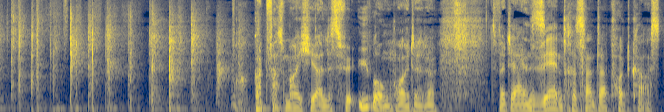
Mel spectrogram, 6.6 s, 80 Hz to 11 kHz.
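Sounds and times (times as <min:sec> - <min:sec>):
hands patting and slapping own body: 0:00.0 - 0:02.5
speech: 0:02.6 - 0:06.6.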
